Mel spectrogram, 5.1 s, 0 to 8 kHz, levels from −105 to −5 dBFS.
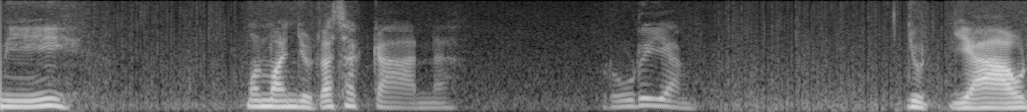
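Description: Throughout the speech, low bit depth without dither is audible. The signal was likely rounded to very few steps with no dither, which fits a 7-bit signal. The error follows the speech, so quieter syllables turn gritty, with grainy distortion roughly 30 dB below the voice.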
